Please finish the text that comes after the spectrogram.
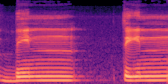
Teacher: کسی بھی حرف کے ساتھ، کسی کے حرف کے نیچے 2 زیر، یعنی کہ ایک زیر کے ساتھ ایک اور زیر لگا دیں تو 2 زیر بن جاتی ہیں، یعنی کہ 2 زیر کی تنوین بن جاتی ہے۔ 2 زیر کی تنوین کو بھی غنہ کے ساتھ پڑھا جاتا ہے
